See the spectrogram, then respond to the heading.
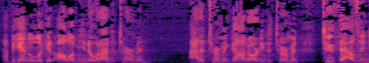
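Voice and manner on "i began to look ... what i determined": ordinary talk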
